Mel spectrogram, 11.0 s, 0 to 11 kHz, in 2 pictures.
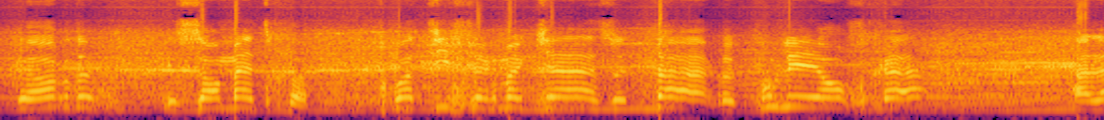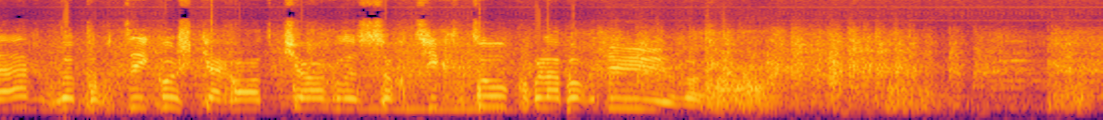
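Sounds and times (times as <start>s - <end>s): rally car engine from inside: 0.0s - 11.0s
tyre and road noise: 0.0s - 11.0s.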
